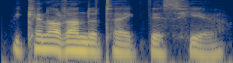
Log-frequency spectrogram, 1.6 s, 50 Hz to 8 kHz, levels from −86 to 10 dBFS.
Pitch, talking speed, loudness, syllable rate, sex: 125 Hz, 195 wpm, -17 LUFS, 7.2 syllables/s, male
